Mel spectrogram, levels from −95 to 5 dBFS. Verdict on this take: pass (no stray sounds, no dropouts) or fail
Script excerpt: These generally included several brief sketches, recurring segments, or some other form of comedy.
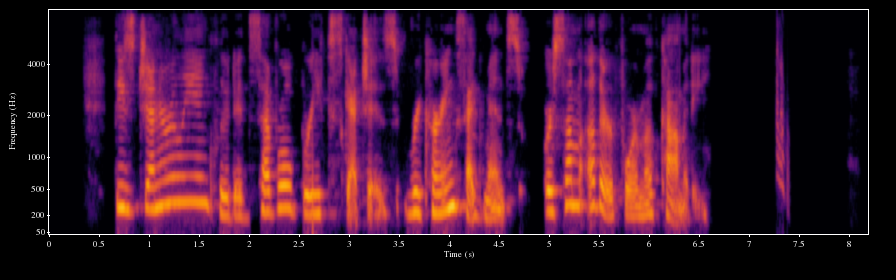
fail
